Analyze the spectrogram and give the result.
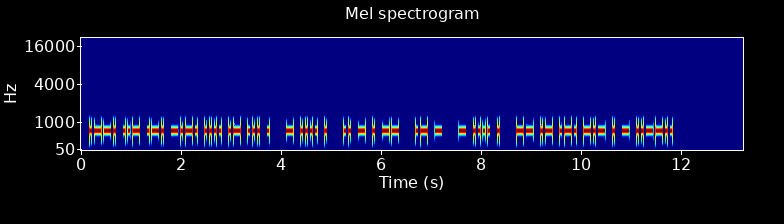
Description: Morse code, heard as a keyed tone, about 25 wpm, 700 Hz. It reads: PURCHASE THE ITEM AT THE MARKET?
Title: Sentences from Top 1000 Words - Review Part 6 - 25wpm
